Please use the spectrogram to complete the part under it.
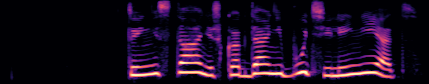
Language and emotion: Russian, angry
